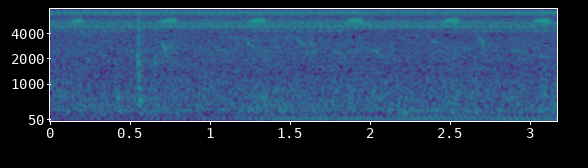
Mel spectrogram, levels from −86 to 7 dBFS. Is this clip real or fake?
real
